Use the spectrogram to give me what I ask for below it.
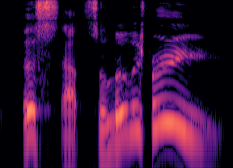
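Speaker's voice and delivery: radio announcer delivery. A video host asking viewers to subscribe repeats it in a radio dj voice. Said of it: "Which I sound like a radio D J".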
